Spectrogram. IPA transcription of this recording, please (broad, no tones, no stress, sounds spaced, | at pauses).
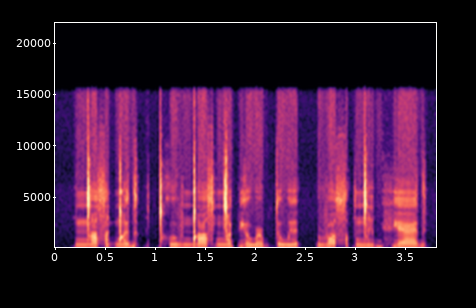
ŋ͡ǀ æ sˤ ə ŋ͡ǃ ə d | ǀʰ ʊː v ŋ͡ǃ ɑ sˤ ŋ͡ǀ ʌ pʲ ʌː w ə˞ b t ʊ w ɪ | v ə˞ sˤ | ŋ͡ǀ i b fʲ æː d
